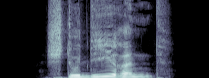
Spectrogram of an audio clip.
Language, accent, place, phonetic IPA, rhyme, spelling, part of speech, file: German, Germany, Berlin, [ʃtuˈdiːʁənt], -iːʁənt, studierend, verb, De-studierend.ogg
- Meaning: present participle of studieren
